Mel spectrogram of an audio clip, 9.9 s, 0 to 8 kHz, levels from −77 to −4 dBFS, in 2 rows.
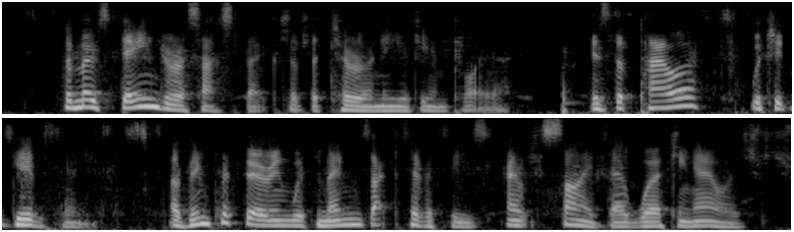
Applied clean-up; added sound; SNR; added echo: neural separator model SepFormer DNS4.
